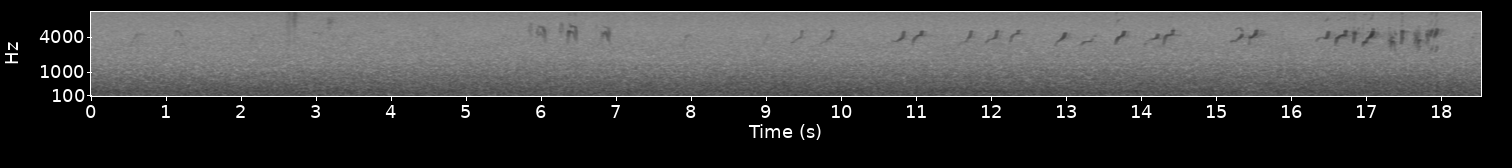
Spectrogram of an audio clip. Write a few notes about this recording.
Recordist: Aleksandar Baldazarski, Description: Between the sand dune and the forest. Wind sounds and birds chirping. Recorded with ZOOM H2N Handy Recorder.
